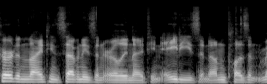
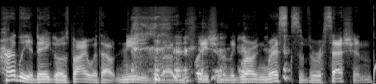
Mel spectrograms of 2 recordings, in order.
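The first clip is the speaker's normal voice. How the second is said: put-on voice, pushed a little through the nose. Reading an article aloud as its writer might sound: Ben Shapiro voice. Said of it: "he probably sounds like Ben Shapiro".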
